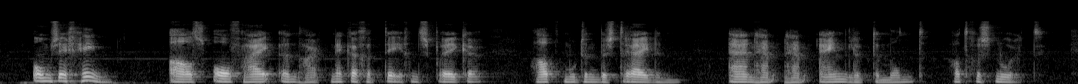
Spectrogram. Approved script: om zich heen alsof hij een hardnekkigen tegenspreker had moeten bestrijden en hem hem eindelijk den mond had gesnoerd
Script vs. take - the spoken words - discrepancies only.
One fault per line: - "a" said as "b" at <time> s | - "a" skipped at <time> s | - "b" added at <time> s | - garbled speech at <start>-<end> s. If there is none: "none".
none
